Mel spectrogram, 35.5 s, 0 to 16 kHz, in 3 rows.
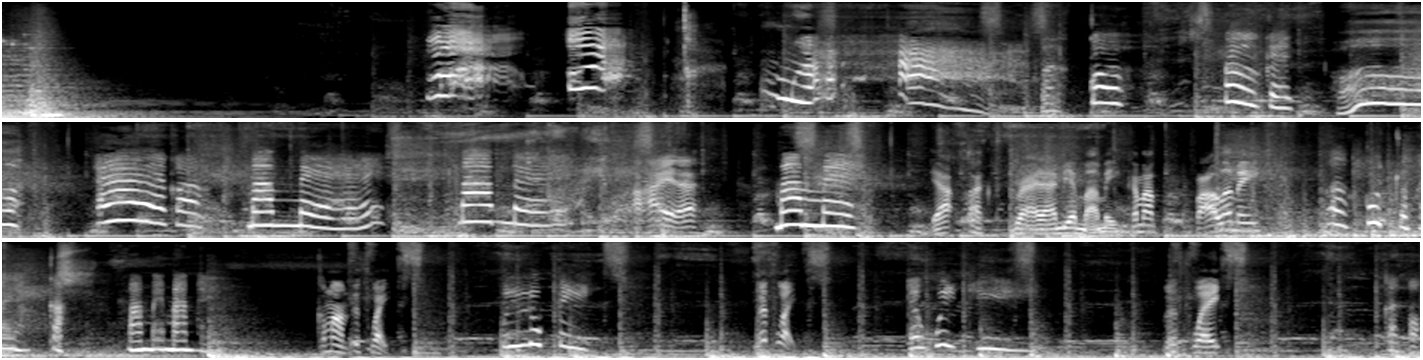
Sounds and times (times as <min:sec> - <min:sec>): Music: 0:00.0 - 0:35.4.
